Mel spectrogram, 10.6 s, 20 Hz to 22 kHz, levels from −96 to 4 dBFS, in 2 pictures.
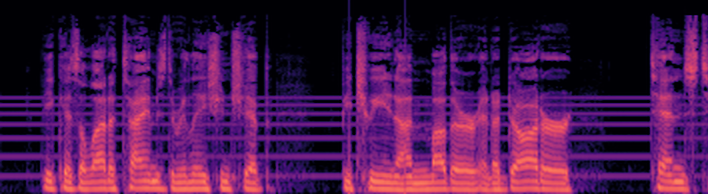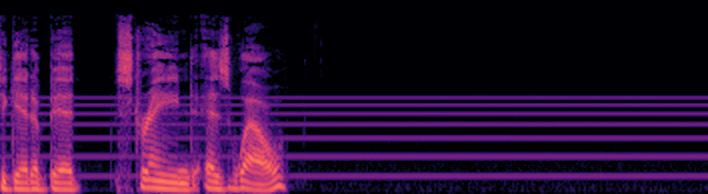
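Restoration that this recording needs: de-hum 399.1 Hz, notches 7; interpolate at 2.62/3.04/5.13 s, 2.4 ms

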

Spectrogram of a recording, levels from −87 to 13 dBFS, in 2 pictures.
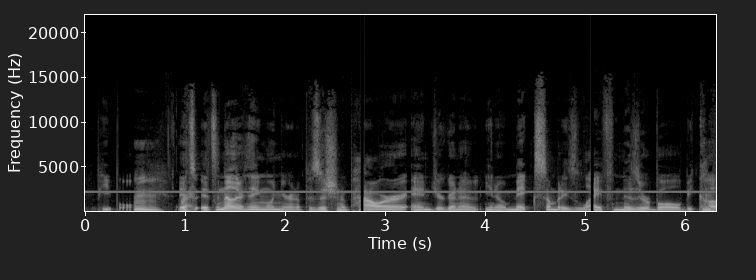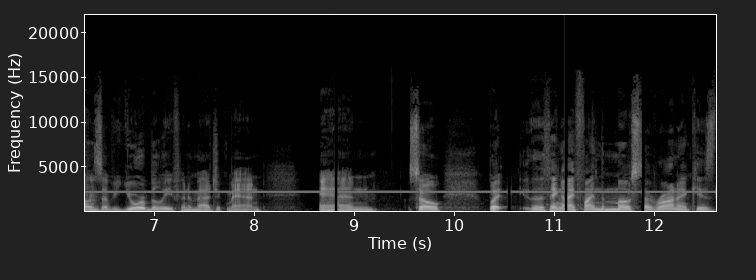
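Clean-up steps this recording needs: band-stop 2.2 kHz, Q 30; interpolate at 2.76/5.06/8.81/10.54/11.11/11.88 s, 40 ms

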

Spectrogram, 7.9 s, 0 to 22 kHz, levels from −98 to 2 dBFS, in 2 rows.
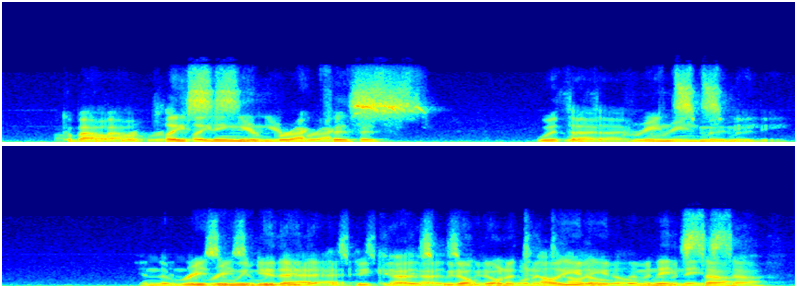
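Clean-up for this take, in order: noise print and reduce 23 dB; inverse comb 135 ms -4.5 dB

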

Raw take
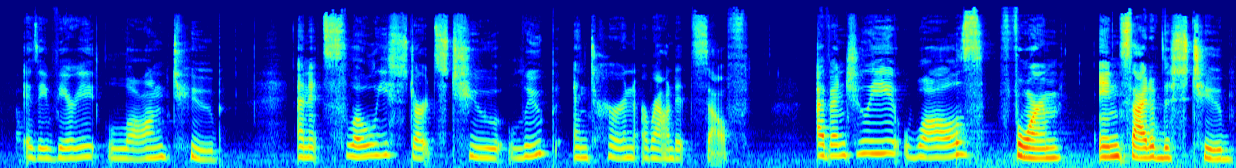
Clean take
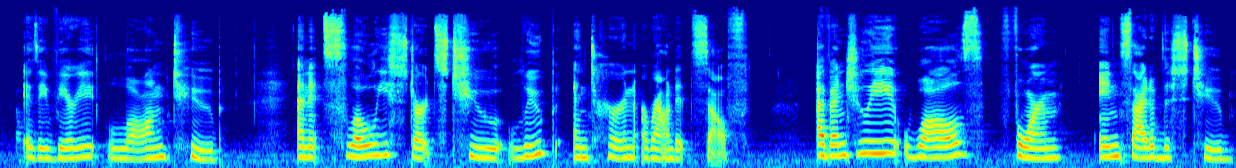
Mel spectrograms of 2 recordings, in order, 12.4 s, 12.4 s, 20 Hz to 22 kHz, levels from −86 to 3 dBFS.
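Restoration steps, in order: gain correction -8 dB, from 9.57 s

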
